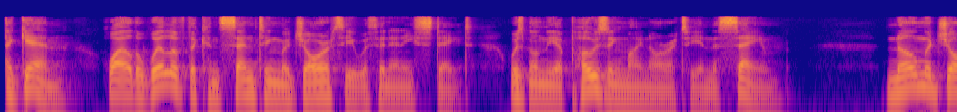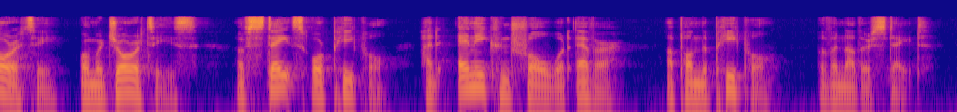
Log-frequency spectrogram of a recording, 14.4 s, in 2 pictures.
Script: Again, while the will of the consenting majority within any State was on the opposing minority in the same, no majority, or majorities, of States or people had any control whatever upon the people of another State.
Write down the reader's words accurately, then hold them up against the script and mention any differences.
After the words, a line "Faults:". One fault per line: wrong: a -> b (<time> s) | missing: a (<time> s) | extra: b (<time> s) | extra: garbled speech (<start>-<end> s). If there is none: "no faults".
Again, while the will of the consenting majority within any State was on the opposing minority in the same, no majority, or majorities, of States or people had any control whatever upon the people of another State.
Faults:
no faults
